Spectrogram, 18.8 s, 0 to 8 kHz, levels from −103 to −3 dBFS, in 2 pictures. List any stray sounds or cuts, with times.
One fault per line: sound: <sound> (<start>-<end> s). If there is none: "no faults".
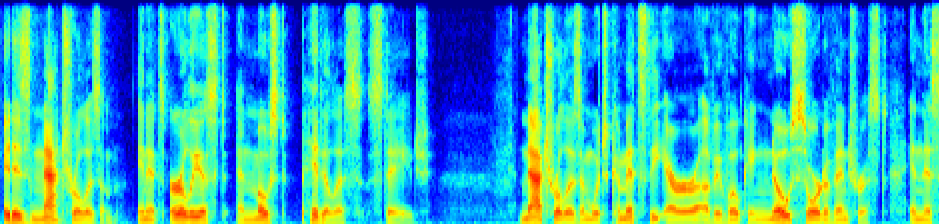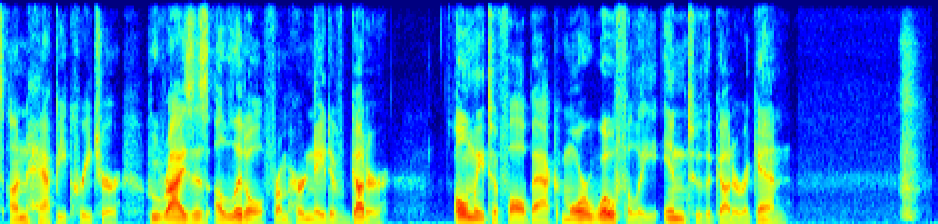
sound: sniff (18.4-18.7 s)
